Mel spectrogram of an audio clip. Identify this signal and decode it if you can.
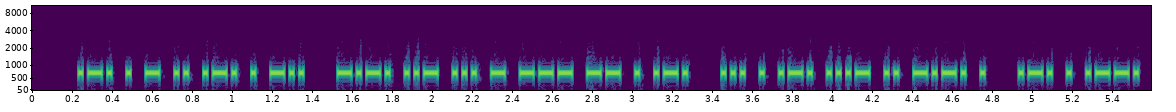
Morse code, heard as a keyed tone, about 52 wpm, 700 Hz. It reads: RETIRED CUSTOMER SERVICE REP
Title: Practice QSO - Exchange 3 - More Info - 50wpm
